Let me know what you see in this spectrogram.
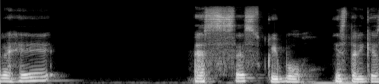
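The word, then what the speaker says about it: Essequibo: हाल ही में खबरों में रहे एसएस क्विबो, इस तरीके से प्रोनाउंस करेंगे इसे, ये क्षेत्र है किन दो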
